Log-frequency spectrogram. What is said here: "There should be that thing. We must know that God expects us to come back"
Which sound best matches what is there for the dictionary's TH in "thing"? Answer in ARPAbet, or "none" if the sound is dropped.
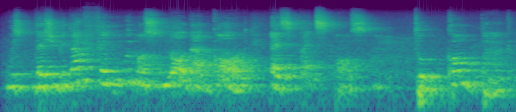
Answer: F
